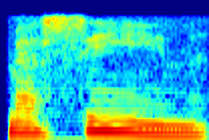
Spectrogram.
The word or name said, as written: Massine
